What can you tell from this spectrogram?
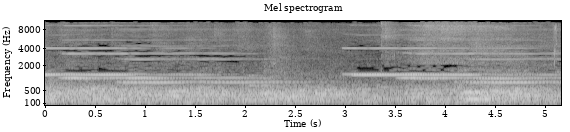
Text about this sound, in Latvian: Deputāti iebilst, līdz ar to mums nepieciešams balsojums. Lūdzu, zvanu.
